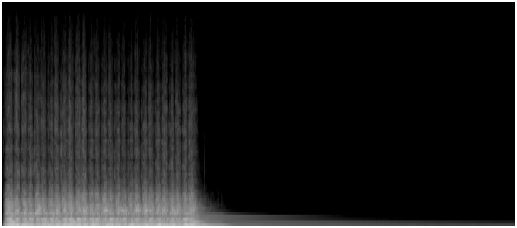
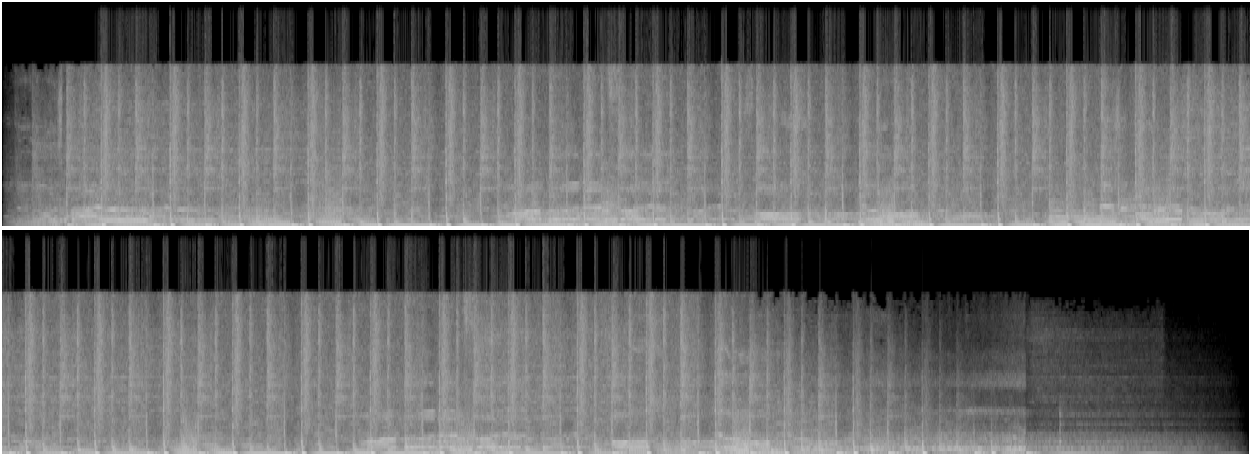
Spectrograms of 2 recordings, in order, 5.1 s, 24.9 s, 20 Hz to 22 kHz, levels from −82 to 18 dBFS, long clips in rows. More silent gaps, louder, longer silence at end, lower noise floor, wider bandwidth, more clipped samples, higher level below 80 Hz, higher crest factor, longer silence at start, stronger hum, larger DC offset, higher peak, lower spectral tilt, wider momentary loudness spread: neither; second, -14 LUFS vs -8 LUFS; first, 2.85 s vs 0.55 s; first, -55 dBFS vs -38 dBFS; second, 12.5 kHz vs 16.5 kHz; second, under 0.1% vs 1%; second, -50 dBFS vs -10 dBFS; first, 18 dB vs 6 dB; about the same, 0 s vs 0.05 s; neither; neither; about the same, 0 dBFS vs 0 dBFS; first, -7.5 dB/octave vs -4 dB/octave; about the same, 6 LU vs 6 LU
